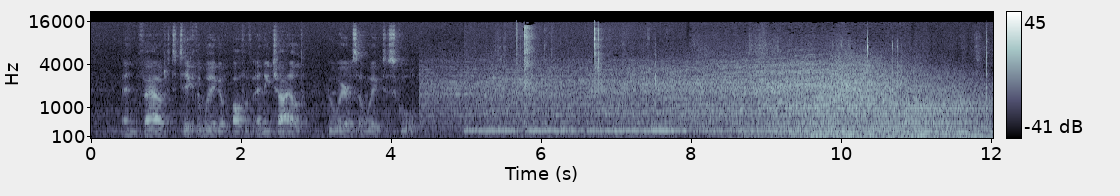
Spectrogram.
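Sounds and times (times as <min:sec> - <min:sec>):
low hum: 0:04.4 - 0:12.0
deep rumble: 0:08.0 - 0:12.0.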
